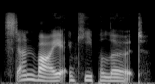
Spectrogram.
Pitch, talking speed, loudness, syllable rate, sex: 180 Hz, 195 wpm, -19 LUFS, 4.2 syllables/s, female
